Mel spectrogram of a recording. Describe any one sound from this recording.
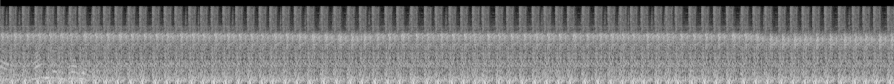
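A rapid-fire gun shoots in fast, steady bursts.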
